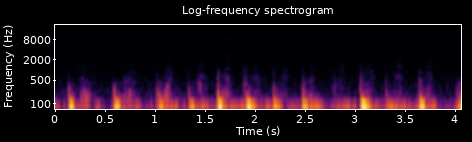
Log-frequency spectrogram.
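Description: Fingertips rub and tap the metal mesh grilles and metal rims of two small pencil condenser microphones. About nine soft, deep, thumping taps land roughly every half second at an uneven pace over a steady low scratching rub. Each tap dies away almost instantly.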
